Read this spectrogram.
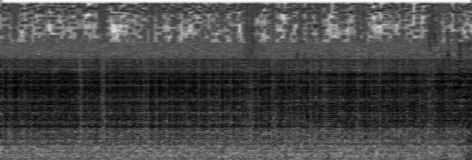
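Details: Eaton's Universal Electrohome floor-standing tube radio after replacing the last two original wax capacitors: steady low hum with constant hiss and crackle while tuning; hum source not pinned down.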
